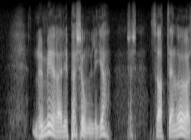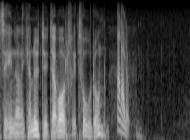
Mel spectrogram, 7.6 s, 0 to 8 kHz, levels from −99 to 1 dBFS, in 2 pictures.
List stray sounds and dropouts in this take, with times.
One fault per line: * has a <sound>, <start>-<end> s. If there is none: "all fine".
* has a laugh, 2.5-2.7 s
* has a chirp, 6.2-6.4 s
